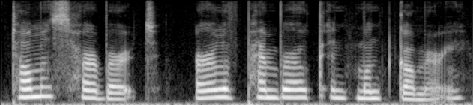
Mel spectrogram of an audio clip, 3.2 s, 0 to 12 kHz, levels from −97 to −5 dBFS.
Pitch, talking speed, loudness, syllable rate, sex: 235 Hz, 135 wpm, -17 LUFS, 5.0 syllables/s, female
